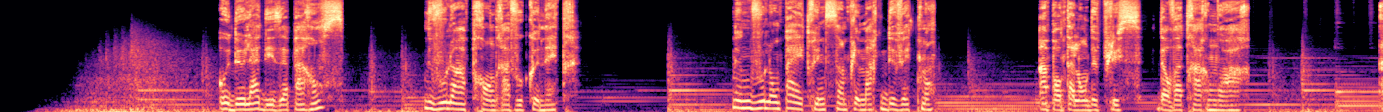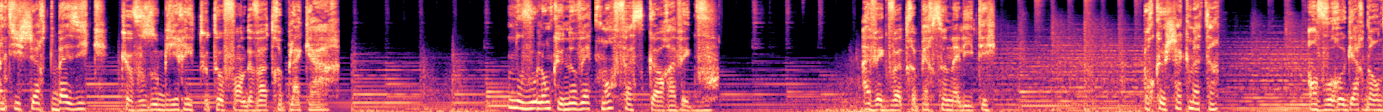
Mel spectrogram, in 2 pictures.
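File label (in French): Pub - Billboard chaleureux, Comédienne; Pub MILKA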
